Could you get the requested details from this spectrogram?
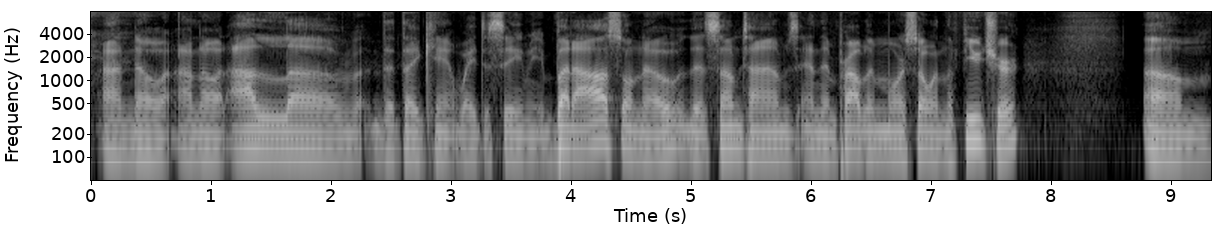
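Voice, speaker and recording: A man talks at a moderate pace with fairly even intonation, the sound dry with no echo and the background quiet. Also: fairly low pitch for a man. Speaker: podcast co-host. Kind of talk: casual podcast conversation. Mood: warm, reflective. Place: studio. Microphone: studio mic.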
